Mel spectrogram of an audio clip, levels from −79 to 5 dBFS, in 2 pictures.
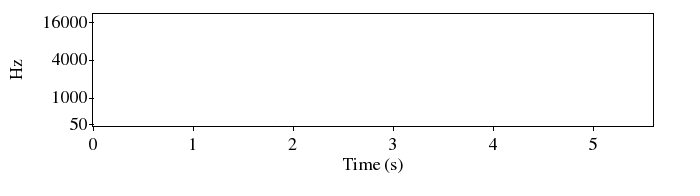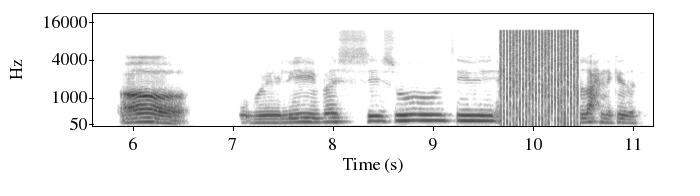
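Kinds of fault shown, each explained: Compressed stream played as audio: from 9.67 to 10.48 s the speech gives way to very loud, chattering static, 8 ms noise bursts separated by silence and repeating 31.25 times a second. This points to an undecoded AC-3 (Dolby Digital) stream being played as ordinary samples.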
